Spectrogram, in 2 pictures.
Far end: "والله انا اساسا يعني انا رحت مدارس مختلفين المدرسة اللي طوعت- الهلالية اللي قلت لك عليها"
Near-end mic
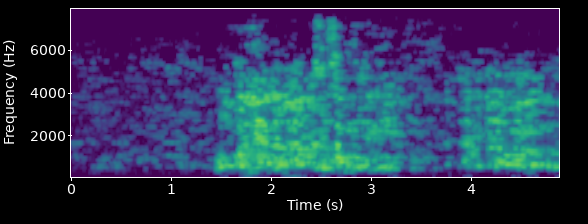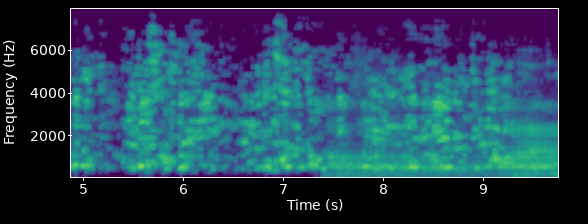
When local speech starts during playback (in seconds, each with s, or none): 7.4 s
